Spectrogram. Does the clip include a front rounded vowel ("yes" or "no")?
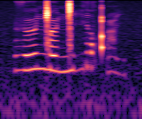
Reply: yes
